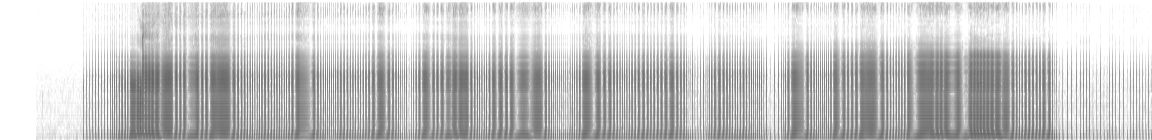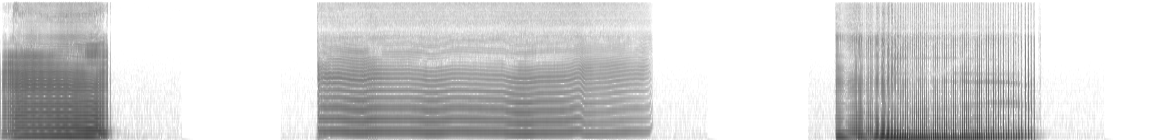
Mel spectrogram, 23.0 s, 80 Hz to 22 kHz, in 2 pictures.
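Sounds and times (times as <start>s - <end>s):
fart: 0.8s - 12.7s, 14.7s - 18.1s, 19.9s - 22.0s.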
